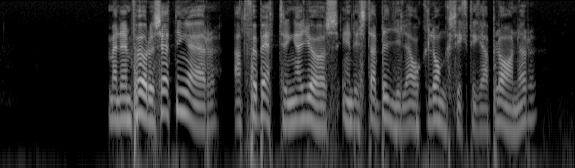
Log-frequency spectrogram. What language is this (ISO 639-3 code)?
swe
